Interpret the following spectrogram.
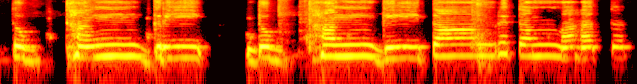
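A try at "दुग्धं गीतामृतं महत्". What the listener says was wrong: Perfect. Mahat.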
